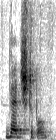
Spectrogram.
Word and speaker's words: vegetable: is a challenge because it looks like there should be four syllables in this word vegetable but there's not there are three syllables veg taboo can you see the syllable that we completely forget the e veg vegetable vegetables fantastic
